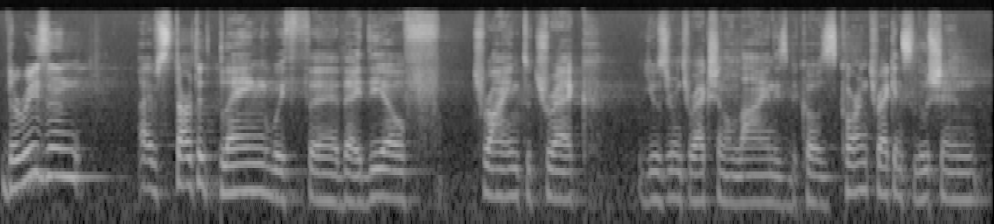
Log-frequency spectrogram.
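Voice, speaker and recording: A man with an Israeli accent explains a technical topic to a conference audience, pausing often on fillers. His voice sits a little high. The sound carries a long hall reverb with a faint rumble underneath. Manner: relaxed, filler-heavy explaining. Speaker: conference speaker.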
